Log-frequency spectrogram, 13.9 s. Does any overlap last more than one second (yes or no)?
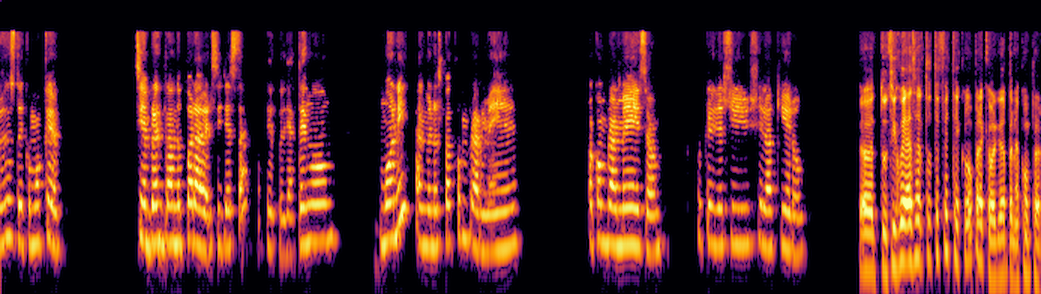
no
